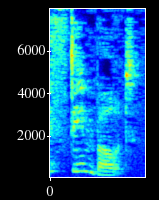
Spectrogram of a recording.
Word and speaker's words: steamboat: So when we say steamboat, I want the first part to be loud and the second part to be softer. Let's try that.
